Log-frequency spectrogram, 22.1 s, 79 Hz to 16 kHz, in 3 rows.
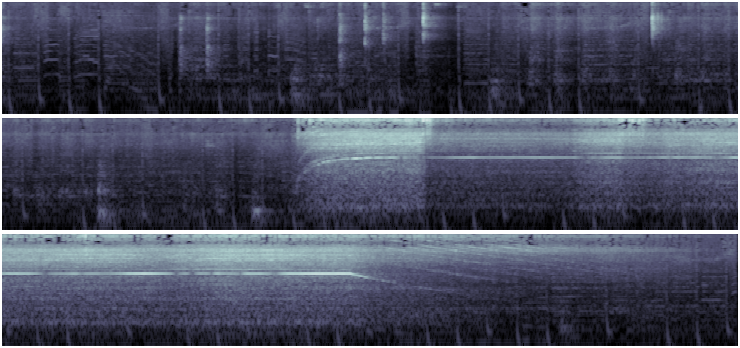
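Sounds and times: electric air blower whine: 0:10.0 - 0:22.0.

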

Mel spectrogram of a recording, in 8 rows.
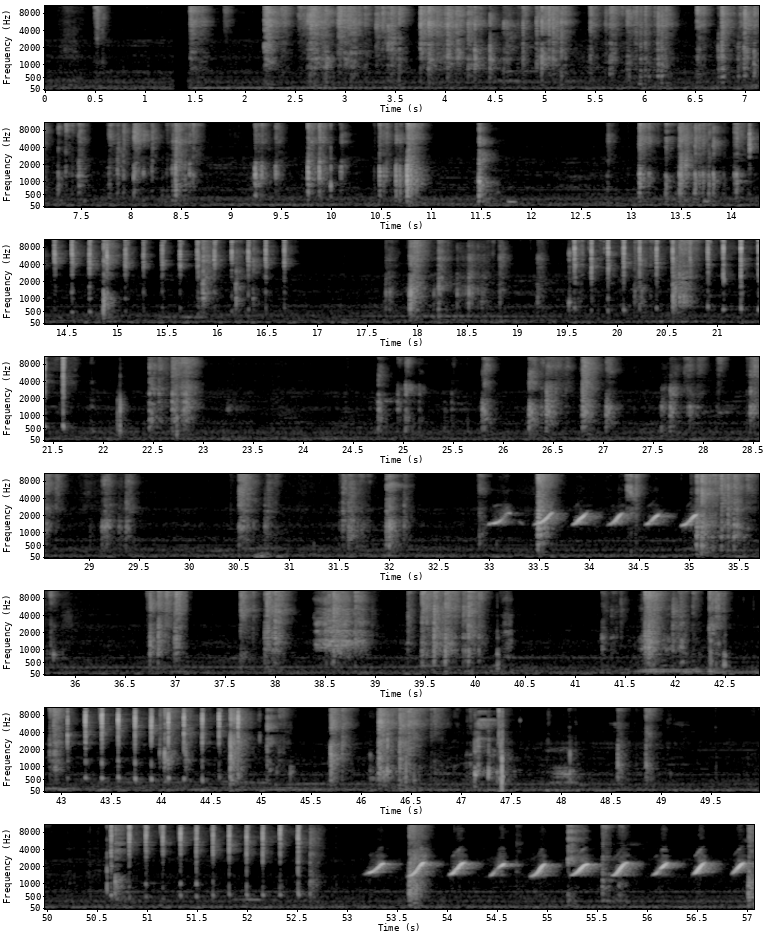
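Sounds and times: puppy claws clicking on concrete: 0:01.4 - 0:11.8, 0:12.7 - 0:16.8, 0:17.6 - 0:23.1, 0:24.6 - 0:29.6, 0:30.4 - 0:33.7, 0:34.3 - 0:36.0, 0:36.7 - 0:40.4, 0:41.2 - 0:47.6, 0:48.5 - 0:49.6, 0:50.5 - 0:52.8.

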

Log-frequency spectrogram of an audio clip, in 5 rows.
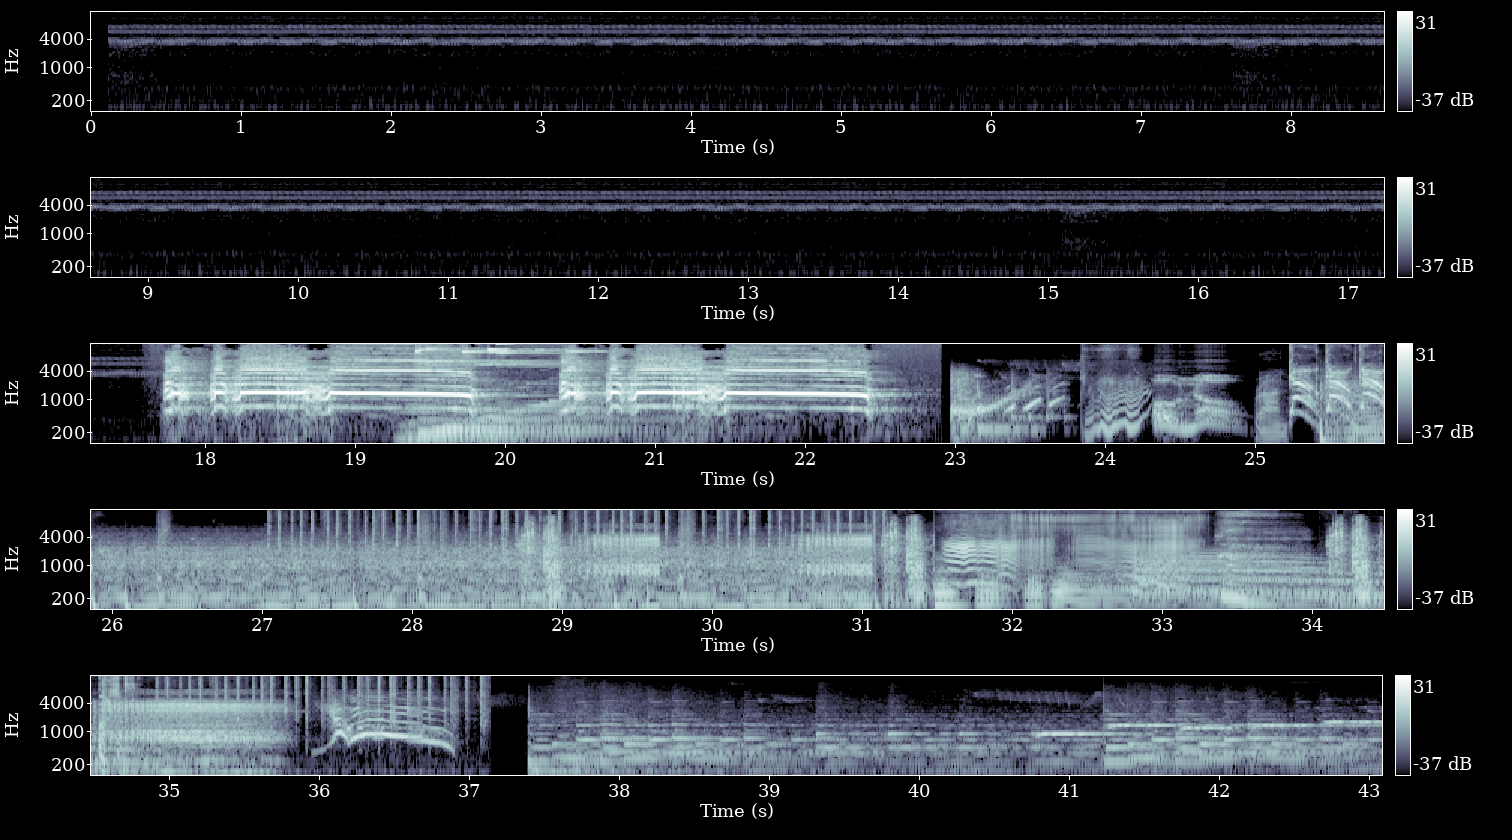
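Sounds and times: rooster crowing: 0:17.7 - 0:19.4, 0:20.3 - 0:22.8.

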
